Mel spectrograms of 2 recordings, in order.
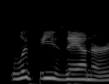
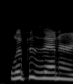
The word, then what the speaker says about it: Lipizzaner: ER is that or lippies an ER but I don't know how to pronounce it because I also sometimes hear it pronounced different ways to which i think is one of the reasons why i'm never sure what like the right way to say it is Lipizzaner is usually how I say it but then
